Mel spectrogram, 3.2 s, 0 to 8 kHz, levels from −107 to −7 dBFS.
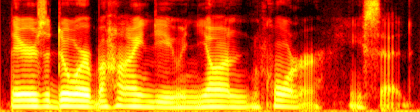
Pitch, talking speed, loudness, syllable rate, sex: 150 Hz, 190 wpm, -17 LUFS, 4.5 syllables/s, female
